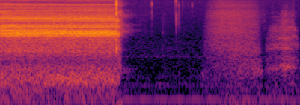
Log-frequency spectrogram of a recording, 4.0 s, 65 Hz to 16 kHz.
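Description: Direct-lung draw on a Smok TF sub-ohm tank with its airflow fully open at 70 watts: a steady airy hiss of air rushing through the airflow slots, which stops suddenly about one and a half seconds in. A softer breathy exhale follows near the end.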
